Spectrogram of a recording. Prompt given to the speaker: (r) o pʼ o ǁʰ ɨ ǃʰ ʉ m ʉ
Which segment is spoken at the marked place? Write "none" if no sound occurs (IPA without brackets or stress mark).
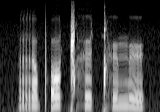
r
